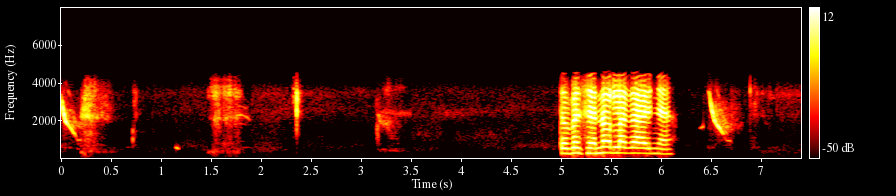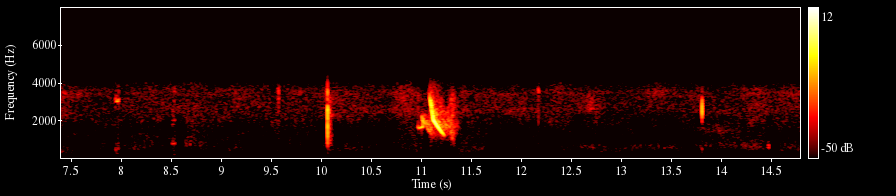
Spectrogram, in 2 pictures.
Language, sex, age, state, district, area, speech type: Santali, female, 18-30, West Bengal, Purulia, rural, conversation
